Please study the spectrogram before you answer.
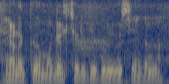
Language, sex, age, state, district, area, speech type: Tamil, male, 30-45, Tamil Nadu, Nagapattinam, rural, spontaneous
